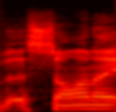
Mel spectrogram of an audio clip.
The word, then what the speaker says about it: Sana'a: I just found out from Matthew today, he went and pulled up what the official translation or pronunciation of Sana'a is in English, and it quite literally is like sauna, like a sauna.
